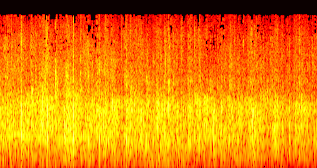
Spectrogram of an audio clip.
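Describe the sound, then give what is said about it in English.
A crowd claps in steady, dense applause in praise of God that holds at an even, fairly loud level for about four seconds, with no talking over it. “Yeah, give God a shout of praise.”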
